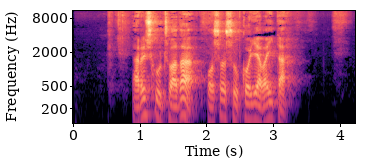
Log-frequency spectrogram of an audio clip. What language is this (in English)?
Basque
